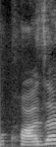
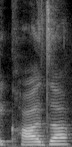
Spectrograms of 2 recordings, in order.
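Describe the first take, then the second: First: ख्वाजा as 'khwaaja', with an audible w; vav wrongly sounded. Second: खाजा as 'khaaja', no w sound; silent vav. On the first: (ख्वाजा में वाव की आवाज़ निकालकर) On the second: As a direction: go straight from kh to a long aa in खाजा. (खाजा, वाव बिना बोले) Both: Shown as a demonstration. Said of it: "इसको ख्वाजा नहीं पढ़ेंगे".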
